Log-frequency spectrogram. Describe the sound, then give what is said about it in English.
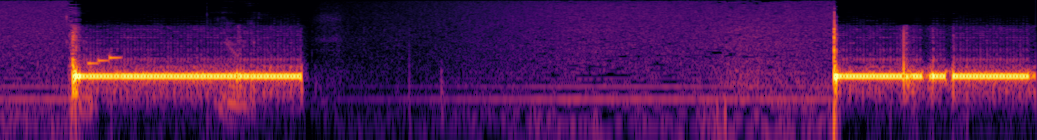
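Telephone dialing tones on a line calling out of state: a loud, steady dial tone breaks off into a stretch of low hiss, then returns, cut by a few brief blips. “All right, we're dialing.”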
